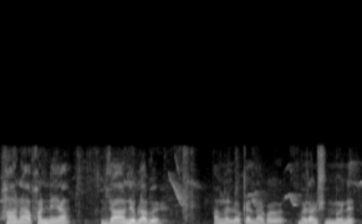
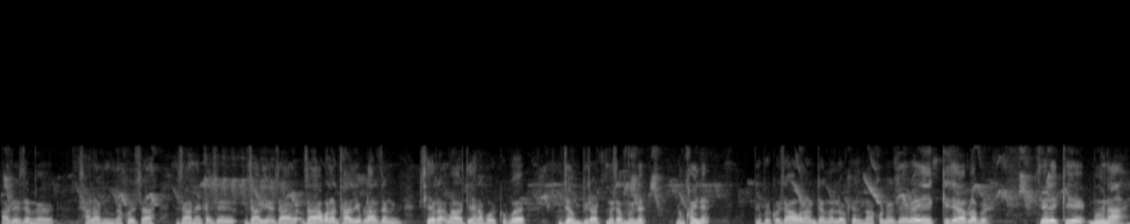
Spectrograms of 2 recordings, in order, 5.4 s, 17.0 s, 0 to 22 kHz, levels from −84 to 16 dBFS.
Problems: none marked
